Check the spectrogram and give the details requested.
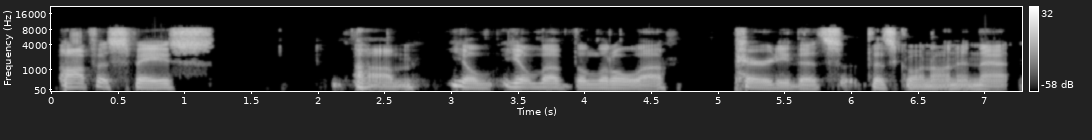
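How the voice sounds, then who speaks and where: A man's voice: mid-range voice, creaky, darkish tone, dry recording. A man hosting a live-streamed talk show, chatting casually and ranting sarcastically with plenty of fillers. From United States. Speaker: podcast host.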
